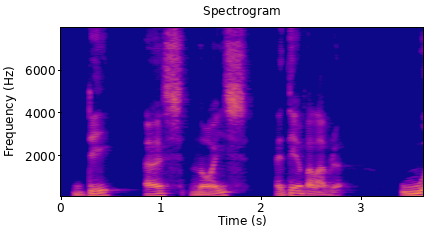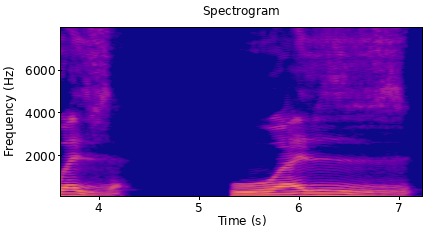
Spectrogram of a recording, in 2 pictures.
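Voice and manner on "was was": "was" as "wuz", drawn out on a buzzing Z; Z sound ending. Shown as a demonstration. Teacher drilling the word, "was" ending in a long Z. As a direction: stretch "was" into a long voiced Z. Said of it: "termina com som de Z".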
